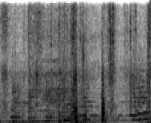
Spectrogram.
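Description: Background music with a steady bass line, with a few sharp knocks over it.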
